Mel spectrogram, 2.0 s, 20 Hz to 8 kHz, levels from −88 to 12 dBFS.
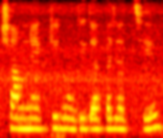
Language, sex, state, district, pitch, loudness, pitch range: Bengali, female, West Bengal, Jalpaiguri, 225 Hz, -15 LUFS, 225-230 Hz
